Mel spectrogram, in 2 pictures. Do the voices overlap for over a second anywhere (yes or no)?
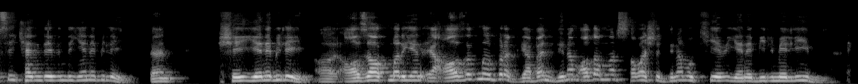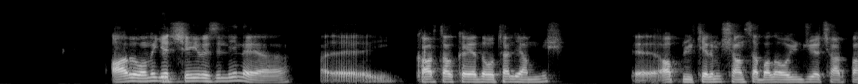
no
